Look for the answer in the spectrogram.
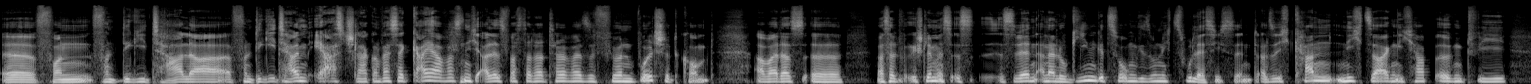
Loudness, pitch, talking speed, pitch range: -19 LUFS, 135 Hz, 180 wpm, 120-150 Hz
